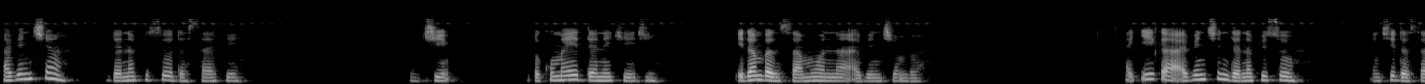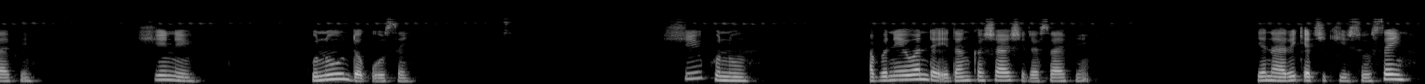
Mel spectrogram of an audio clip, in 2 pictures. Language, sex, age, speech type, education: Hausa, female, 30-45, spontaneous, tertiary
